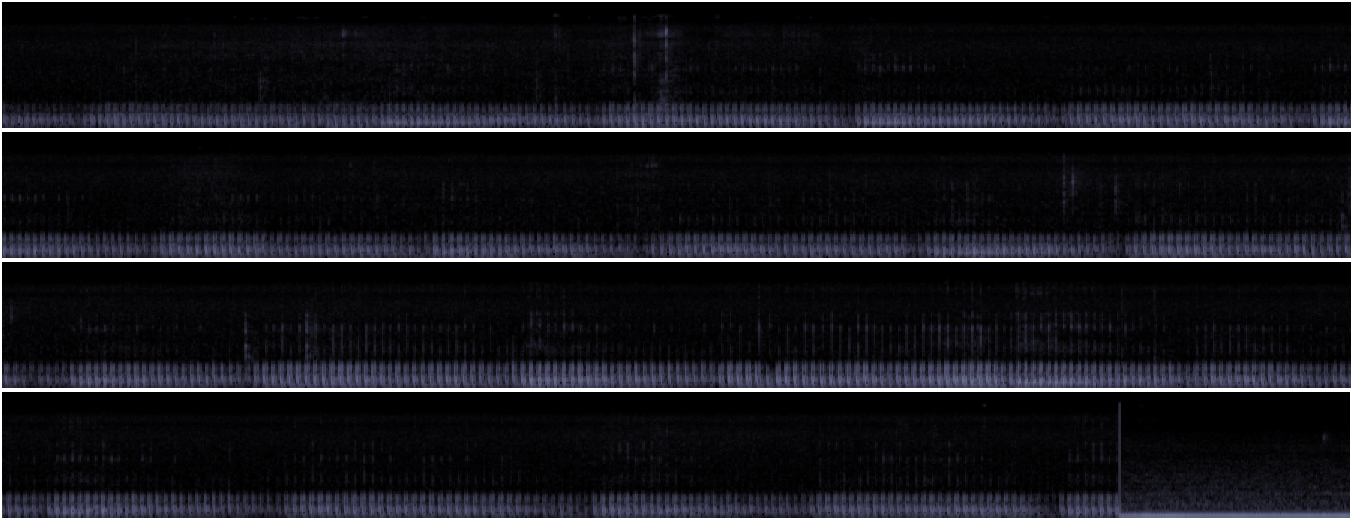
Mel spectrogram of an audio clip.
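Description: Persian cat purring close to the microphone: a steady low rumble that dips briefly about once a second as it breathes. Near the end it gives way to a steady low hum.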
